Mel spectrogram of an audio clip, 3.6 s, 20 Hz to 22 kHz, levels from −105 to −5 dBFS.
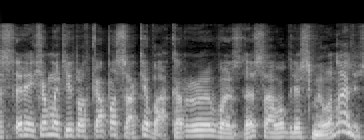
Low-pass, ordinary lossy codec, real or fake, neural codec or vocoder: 10.8 kHz; AAC, 64 kbps; fake; codec, 44.1 kHz, 7.8 kbps, Pupu-Codec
